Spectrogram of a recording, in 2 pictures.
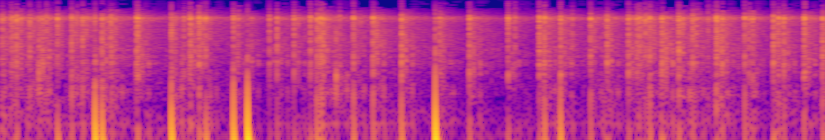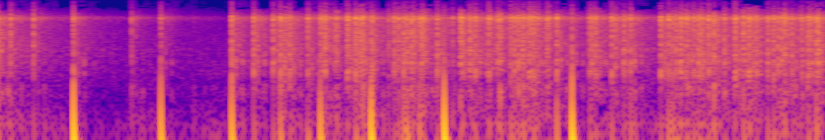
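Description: Ground fountain firework spraying sparks with a loud hiss and a dense crackle, sharper pops scattered through it. It dies down for a moment a little past halfway, then flares up again.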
